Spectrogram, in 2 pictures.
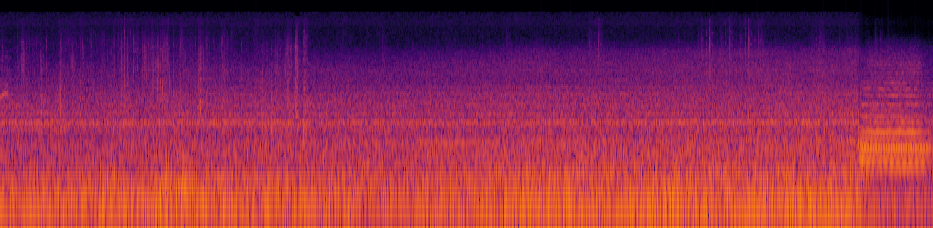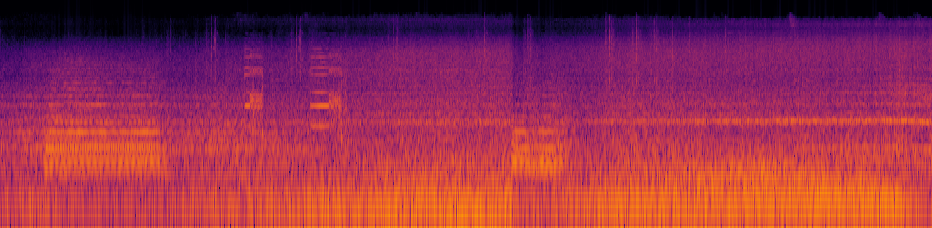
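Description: Diesel-electric freight locomotives approaching, their engines rumbling steadily. The lead locomotive's air horn sounds a chord in two long blasts close together around the middle, then a short blast about six seconds later.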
